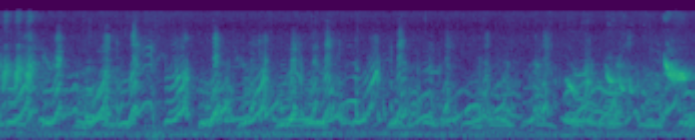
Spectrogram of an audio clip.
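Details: Feeding wild Gambel's quail near Florence, Arizona produce rhythmic soft clucks repeated several times a second, overlapping into a low chattering murmur with an occasional sharper high note.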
